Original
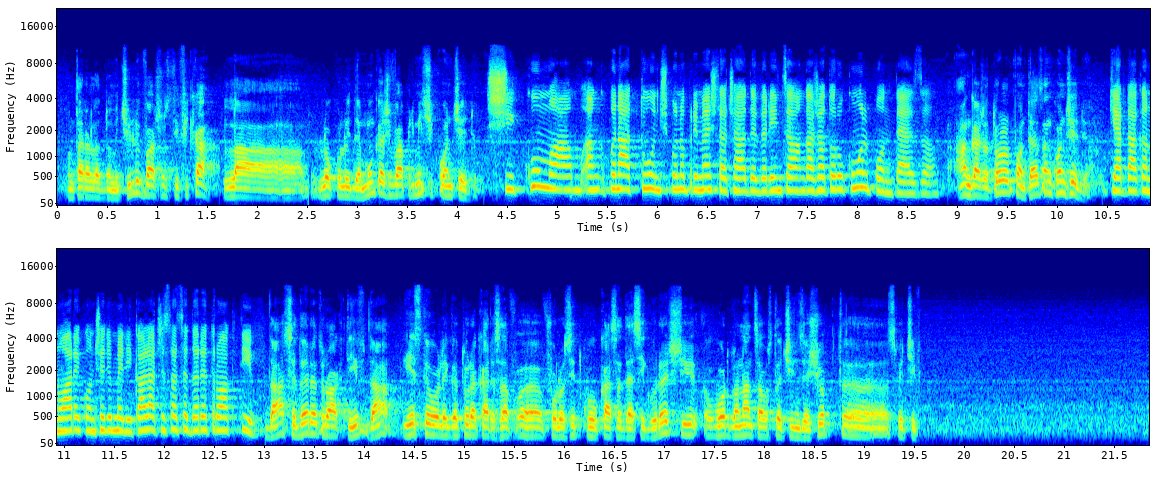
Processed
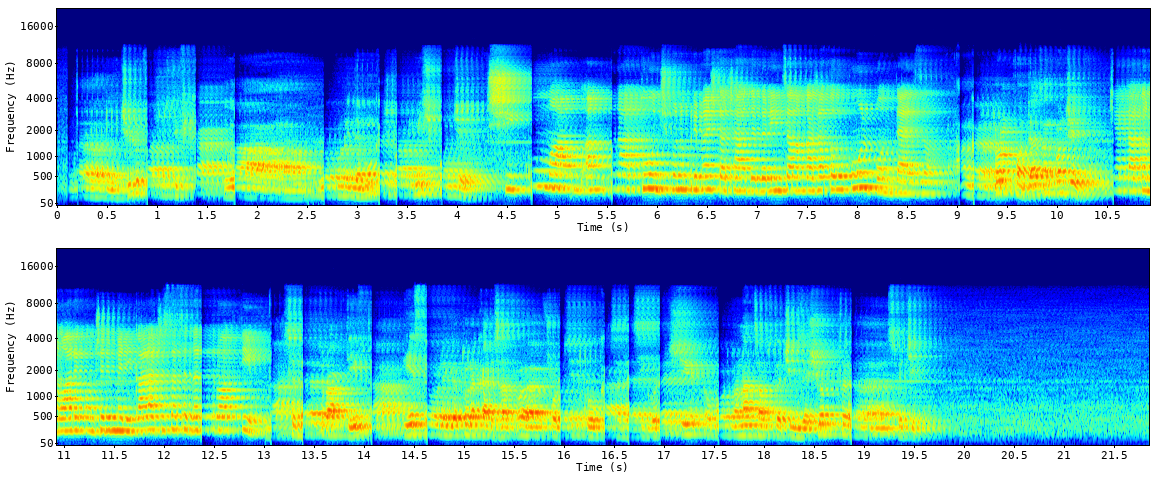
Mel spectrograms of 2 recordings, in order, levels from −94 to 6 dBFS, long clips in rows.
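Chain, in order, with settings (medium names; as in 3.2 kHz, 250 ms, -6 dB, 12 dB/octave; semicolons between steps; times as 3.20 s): flutter echo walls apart 8.8 m, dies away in 0.95 s; slow attack 264 ms; trim +5.5 dB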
